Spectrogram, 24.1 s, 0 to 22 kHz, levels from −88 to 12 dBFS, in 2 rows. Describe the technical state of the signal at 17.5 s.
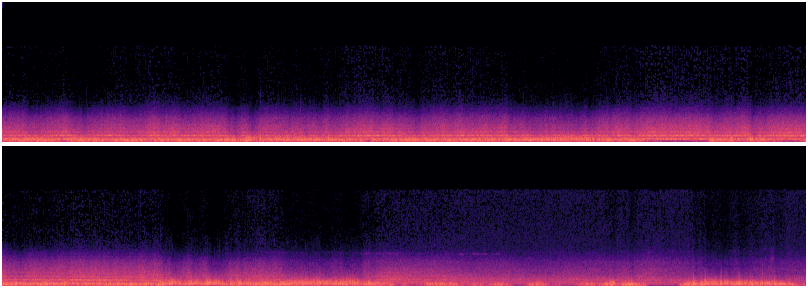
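At 17.5 s the signal is intact, with no dropout, distortion, glitch or other fault to be heard at that point.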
